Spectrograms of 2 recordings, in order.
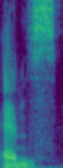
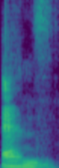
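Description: First: The word ends with a voiceless s sound. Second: The word ends with a voiced z sound. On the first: The speaker calls it wrong. "不是ans" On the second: The speaker calls it right. "最后念z 啊，浊化浊音啊"

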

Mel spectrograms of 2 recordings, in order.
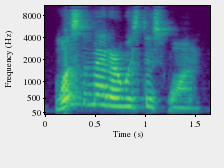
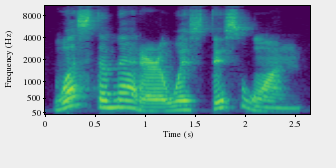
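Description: First: The sentence is said faster. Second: The sentence is said slowly. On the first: "我们快一点。" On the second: "我们慢慢读一下这句话"

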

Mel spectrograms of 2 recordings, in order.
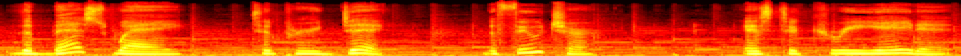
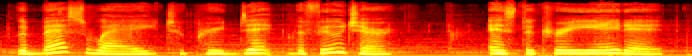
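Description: First: The sentence is spoken at a slow pace. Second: The sentence is spoken at a normal pace.

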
